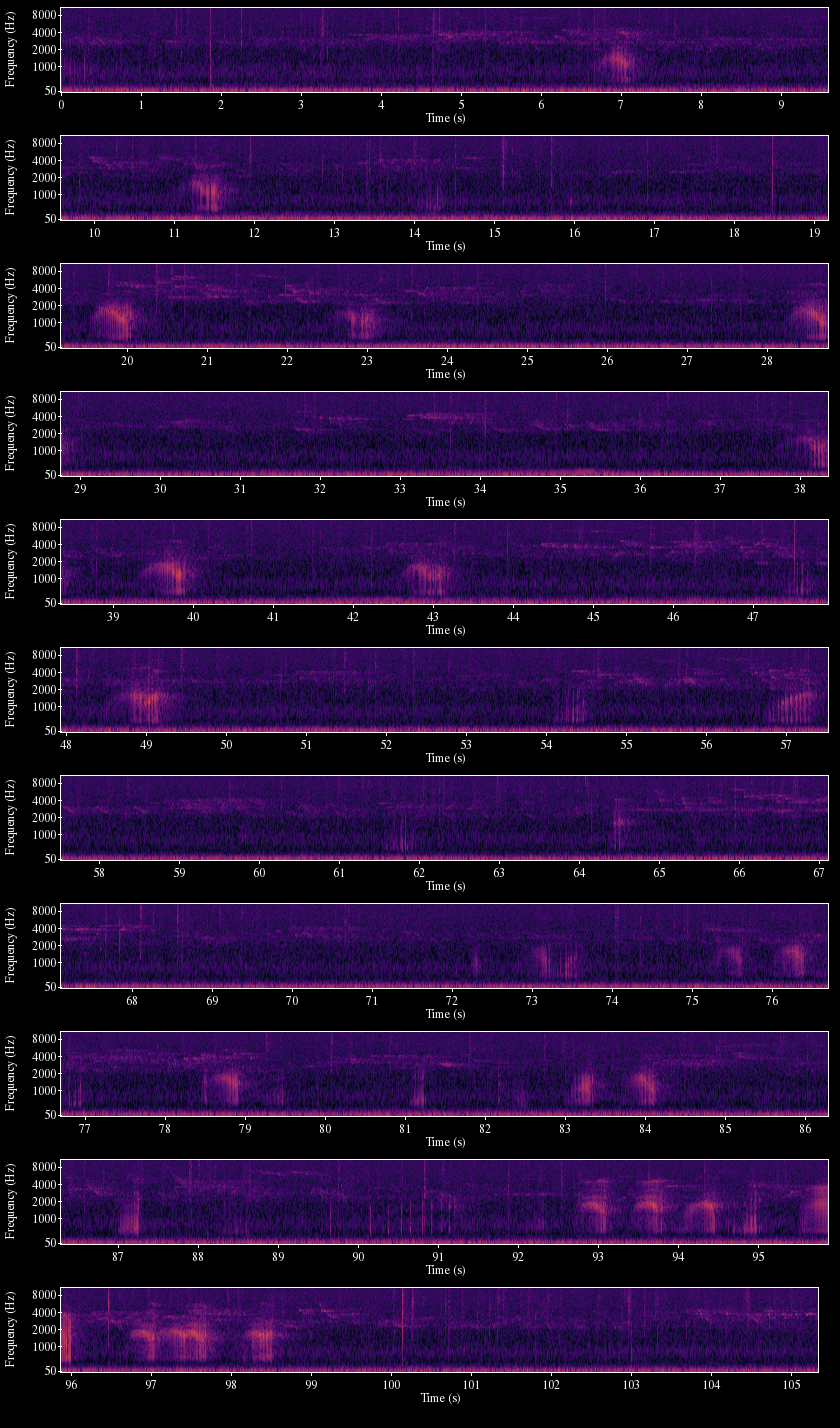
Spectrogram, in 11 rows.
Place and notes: Königsheide, Berlin - forest ambience at the pond
4:00 a deep drone, raindrops, frogs, first birds
Deutschland, 23 May 2020, 04:00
